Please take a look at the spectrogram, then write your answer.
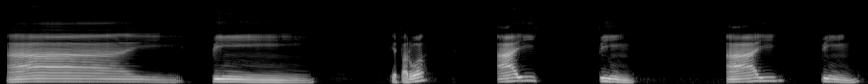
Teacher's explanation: São só dois dois ápices sonoros dois ápices de ar que saem da boca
